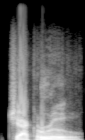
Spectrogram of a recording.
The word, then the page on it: jackeroo: American English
